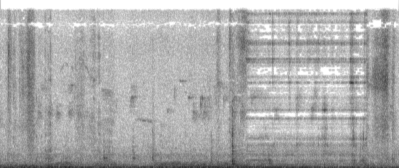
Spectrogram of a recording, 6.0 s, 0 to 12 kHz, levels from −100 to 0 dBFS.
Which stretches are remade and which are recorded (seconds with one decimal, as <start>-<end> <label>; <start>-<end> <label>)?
0.0-3.7 recorded; 3.7-5.5 remade; 5.5-6.0 recorded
